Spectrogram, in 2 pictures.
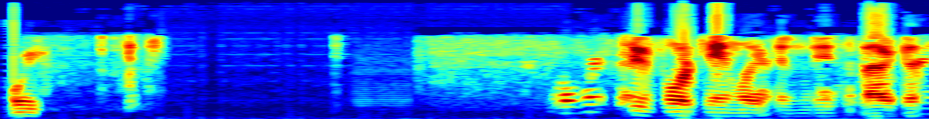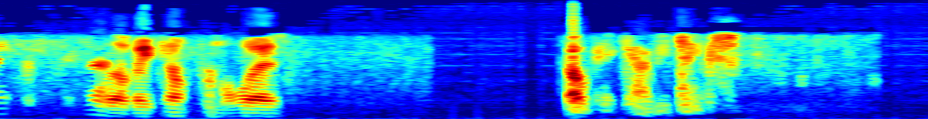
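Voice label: Phoenix police department, scanner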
